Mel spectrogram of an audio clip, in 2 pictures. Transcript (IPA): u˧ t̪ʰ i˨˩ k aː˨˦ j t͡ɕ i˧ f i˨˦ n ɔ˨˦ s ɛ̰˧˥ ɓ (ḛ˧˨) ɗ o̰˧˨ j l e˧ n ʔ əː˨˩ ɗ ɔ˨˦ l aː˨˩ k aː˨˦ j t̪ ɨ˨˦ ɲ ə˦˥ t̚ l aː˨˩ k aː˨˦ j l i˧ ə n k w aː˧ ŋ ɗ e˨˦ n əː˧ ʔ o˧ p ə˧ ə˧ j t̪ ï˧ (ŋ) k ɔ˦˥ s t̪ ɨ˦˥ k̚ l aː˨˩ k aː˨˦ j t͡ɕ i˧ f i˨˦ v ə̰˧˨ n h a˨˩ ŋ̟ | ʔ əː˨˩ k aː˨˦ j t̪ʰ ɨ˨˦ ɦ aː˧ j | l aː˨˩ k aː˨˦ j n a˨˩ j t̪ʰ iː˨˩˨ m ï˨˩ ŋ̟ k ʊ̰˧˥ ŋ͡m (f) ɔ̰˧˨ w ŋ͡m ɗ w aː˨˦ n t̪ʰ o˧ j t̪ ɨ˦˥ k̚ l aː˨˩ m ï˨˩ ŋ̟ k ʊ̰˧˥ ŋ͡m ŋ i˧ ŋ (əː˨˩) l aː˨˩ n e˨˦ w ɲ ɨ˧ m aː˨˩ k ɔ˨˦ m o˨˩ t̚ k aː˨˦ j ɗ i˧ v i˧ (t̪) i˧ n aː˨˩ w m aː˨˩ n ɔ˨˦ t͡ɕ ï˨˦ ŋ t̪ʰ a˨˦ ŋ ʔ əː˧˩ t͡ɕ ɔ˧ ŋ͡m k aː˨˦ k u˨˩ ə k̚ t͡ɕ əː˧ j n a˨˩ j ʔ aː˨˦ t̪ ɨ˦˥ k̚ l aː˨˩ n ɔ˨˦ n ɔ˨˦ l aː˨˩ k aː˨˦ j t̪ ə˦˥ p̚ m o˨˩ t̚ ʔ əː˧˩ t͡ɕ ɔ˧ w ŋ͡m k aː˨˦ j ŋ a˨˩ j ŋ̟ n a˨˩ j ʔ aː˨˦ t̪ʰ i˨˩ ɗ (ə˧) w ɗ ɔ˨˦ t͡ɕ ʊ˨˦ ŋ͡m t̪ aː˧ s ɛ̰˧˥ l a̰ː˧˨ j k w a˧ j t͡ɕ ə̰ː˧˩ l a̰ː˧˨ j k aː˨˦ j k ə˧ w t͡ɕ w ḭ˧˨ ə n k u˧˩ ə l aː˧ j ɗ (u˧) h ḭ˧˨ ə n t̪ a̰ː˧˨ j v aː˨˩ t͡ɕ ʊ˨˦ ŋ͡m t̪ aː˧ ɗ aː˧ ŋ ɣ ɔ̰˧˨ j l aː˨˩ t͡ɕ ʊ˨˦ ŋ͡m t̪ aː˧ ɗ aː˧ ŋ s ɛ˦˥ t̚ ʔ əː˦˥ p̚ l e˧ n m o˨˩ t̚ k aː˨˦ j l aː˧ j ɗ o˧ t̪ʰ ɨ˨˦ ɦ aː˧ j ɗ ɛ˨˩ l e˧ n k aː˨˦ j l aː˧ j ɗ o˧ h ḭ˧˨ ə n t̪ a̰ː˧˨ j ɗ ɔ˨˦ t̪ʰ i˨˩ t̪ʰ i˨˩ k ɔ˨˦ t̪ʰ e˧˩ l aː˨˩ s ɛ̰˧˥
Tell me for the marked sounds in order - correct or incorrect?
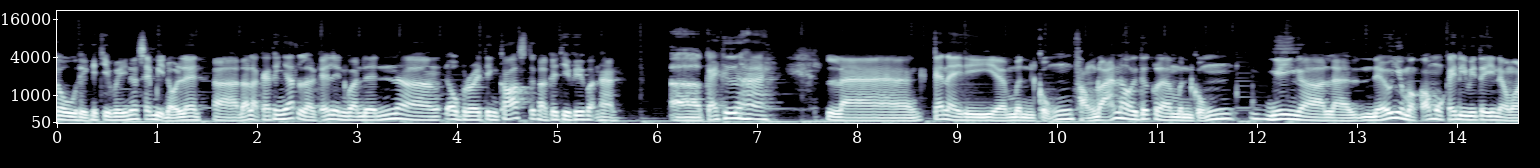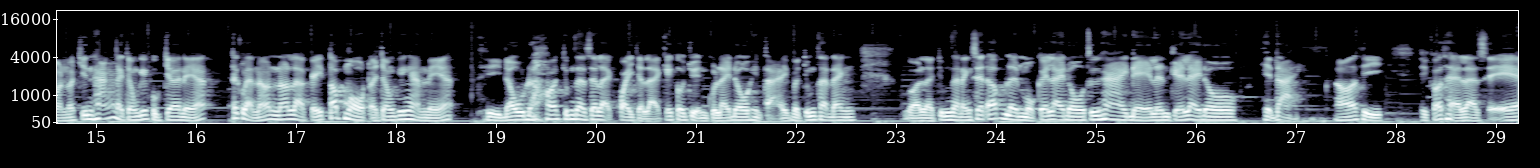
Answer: incorrect, correct, correct, correct, correct, correct, incorrect

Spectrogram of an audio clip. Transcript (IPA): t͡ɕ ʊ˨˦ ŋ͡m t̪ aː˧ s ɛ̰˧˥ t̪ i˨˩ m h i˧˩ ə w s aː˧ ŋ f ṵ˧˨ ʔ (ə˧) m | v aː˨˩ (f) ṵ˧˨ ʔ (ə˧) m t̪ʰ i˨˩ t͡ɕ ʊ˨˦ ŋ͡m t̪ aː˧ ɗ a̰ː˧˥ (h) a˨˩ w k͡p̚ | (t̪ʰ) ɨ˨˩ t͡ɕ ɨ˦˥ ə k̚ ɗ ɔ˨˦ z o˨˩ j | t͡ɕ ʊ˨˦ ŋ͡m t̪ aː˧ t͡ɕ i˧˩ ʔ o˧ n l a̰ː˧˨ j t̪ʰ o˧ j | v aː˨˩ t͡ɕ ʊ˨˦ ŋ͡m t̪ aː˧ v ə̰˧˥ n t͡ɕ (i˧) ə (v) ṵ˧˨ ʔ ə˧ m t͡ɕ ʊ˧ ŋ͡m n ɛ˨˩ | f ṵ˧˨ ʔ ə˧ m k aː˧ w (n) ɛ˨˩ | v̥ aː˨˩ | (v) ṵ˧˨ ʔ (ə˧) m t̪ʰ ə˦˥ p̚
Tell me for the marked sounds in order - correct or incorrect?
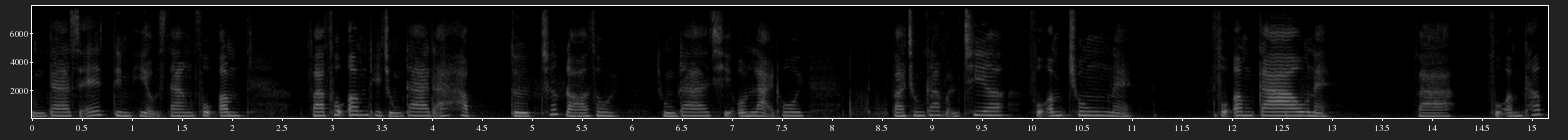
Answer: correct, correct, correct, correct, incorrect, correct, incorrect, correct, incorrect, correct

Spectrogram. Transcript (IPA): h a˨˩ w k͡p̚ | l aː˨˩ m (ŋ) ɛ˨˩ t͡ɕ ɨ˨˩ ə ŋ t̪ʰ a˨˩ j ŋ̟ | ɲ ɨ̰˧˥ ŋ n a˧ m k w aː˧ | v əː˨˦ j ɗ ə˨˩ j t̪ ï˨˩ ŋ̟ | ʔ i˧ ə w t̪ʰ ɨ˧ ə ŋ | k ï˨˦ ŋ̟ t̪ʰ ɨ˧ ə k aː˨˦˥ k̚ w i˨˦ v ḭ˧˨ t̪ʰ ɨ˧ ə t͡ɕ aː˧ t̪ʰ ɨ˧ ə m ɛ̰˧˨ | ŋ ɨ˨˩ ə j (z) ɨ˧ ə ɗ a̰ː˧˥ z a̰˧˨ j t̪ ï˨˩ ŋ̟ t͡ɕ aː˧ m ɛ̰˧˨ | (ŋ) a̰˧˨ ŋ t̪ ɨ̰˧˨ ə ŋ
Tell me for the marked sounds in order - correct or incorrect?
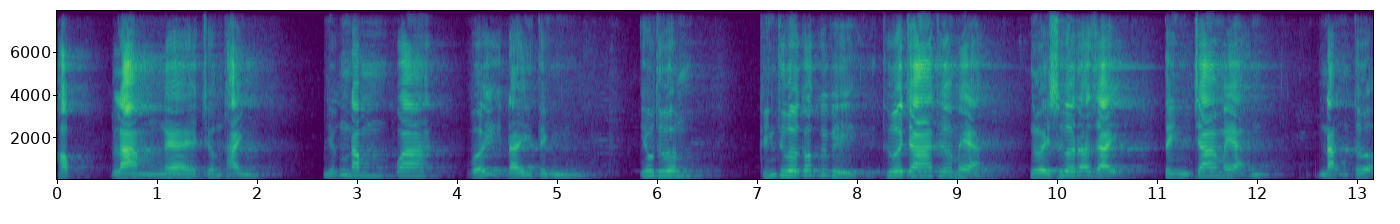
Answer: correct, incorrect, incorrect

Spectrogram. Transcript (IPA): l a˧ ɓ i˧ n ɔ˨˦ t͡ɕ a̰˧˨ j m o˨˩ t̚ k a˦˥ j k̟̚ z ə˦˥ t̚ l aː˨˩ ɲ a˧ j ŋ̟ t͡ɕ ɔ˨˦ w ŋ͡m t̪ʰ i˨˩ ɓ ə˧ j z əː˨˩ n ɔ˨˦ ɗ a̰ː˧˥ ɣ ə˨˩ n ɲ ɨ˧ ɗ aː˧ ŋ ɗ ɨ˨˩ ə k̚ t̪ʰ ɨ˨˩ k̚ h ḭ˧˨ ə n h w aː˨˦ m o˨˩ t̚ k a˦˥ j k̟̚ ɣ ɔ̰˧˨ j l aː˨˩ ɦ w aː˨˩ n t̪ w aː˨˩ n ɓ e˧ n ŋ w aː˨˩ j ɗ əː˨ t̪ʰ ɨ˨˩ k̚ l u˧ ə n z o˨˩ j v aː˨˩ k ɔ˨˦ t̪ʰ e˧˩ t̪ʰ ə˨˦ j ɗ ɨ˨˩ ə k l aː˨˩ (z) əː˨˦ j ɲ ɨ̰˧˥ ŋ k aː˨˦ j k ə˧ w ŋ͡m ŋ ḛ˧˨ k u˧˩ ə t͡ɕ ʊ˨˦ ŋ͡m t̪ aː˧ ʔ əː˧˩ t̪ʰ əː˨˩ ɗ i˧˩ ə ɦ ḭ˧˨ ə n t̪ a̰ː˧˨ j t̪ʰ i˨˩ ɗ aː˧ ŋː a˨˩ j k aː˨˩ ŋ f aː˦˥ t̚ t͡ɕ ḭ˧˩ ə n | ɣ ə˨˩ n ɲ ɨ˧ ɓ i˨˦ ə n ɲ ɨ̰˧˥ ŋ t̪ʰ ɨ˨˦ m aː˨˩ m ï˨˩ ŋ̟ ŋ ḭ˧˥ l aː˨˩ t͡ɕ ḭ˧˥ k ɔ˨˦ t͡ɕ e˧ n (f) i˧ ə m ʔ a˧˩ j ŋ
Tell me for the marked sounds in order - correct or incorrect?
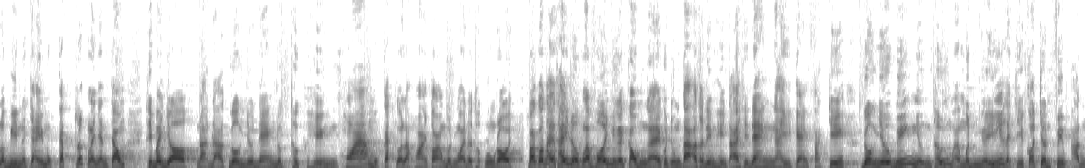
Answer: incorrect, correct

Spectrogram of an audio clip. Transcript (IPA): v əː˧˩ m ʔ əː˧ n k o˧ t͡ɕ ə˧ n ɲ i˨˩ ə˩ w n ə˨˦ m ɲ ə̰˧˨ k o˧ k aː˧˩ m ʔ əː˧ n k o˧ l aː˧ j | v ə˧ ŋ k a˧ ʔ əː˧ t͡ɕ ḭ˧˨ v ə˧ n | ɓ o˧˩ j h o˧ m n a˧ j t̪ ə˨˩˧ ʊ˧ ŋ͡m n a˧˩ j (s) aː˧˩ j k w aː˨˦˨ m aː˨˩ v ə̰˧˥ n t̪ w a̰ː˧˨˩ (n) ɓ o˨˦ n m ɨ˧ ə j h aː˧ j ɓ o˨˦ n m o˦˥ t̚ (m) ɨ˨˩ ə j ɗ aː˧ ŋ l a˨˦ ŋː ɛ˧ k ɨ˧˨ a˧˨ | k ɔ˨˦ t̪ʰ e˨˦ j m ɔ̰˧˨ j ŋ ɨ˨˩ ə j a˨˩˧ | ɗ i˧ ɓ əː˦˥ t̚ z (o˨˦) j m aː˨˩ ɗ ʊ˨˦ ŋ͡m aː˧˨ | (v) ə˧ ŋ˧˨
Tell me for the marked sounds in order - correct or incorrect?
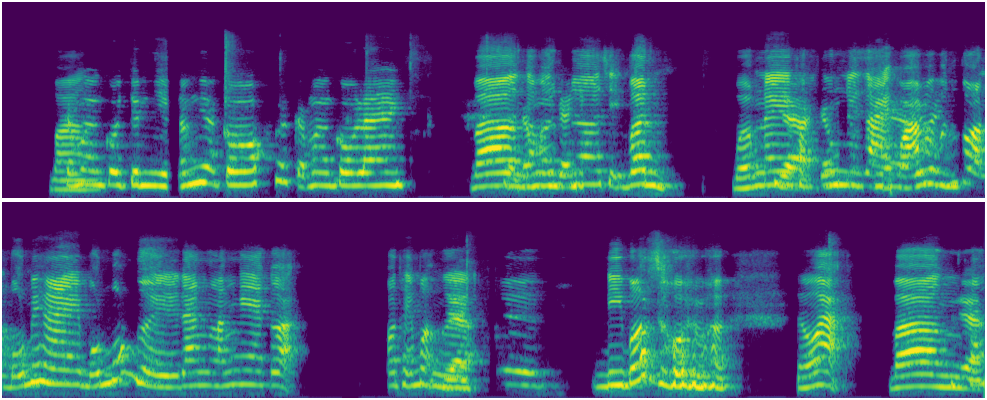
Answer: incorrect, correct, incorrect, incorrect, correct

